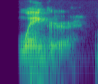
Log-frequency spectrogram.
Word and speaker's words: Wanger: How do you say your last name? – Wanger. – Wanger. Okay. Perfect.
